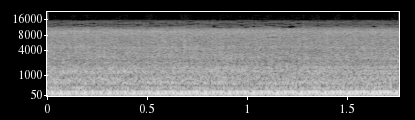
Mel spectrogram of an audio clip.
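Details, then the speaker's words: 2005 Ford Mustang with rebuilt, retimed donor engine, first start after car sat about 12 years: deep steady idle with even low pulse, no miss, tick or knock; running smoothly. "That is really nice. I'm gonna let her just idle. Let her idle for a little bit before I mess with it."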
